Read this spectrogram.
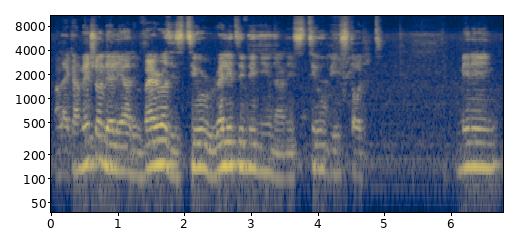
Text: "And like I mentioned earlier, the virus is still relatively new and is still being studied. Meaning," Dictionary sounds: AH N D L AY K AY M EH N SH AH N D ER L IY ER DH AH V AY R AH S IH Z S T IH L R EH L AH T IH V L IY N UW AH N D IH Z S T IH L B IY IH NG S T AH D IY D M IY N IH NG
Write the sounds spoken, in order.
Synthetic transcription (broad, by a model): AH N L AY K AY M EH N SH AH N D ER L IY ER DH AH V AY R AH S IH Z S T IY L R EH L AH T IH V L IY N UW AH N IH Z S T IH L B IY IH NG S T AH D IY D M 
